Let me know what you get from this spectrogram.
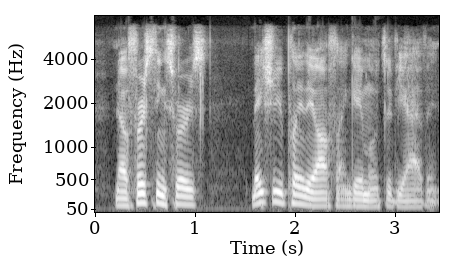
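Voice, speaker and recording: Fairly low in pitch with a dark, mellow tone, a man speaks at a very fast pace on a very clean recording with a silent background. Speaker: gaming YouTuber. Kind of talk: tutorial. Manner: casual.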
